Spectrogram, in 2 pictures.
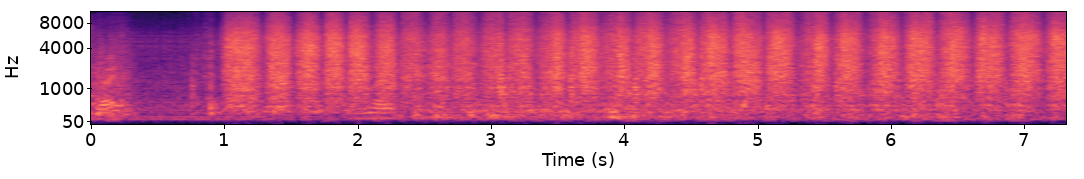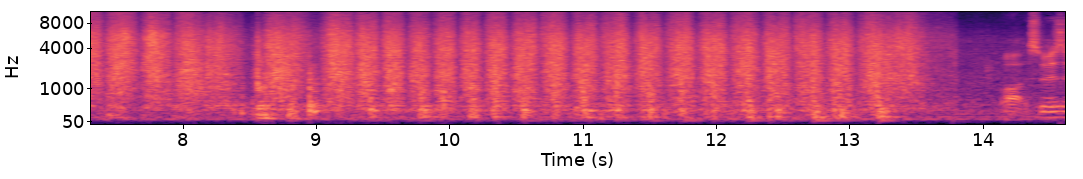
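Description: A metal sieve tray rattles quickly as grain is shaken in it.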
